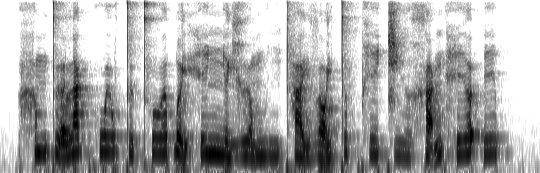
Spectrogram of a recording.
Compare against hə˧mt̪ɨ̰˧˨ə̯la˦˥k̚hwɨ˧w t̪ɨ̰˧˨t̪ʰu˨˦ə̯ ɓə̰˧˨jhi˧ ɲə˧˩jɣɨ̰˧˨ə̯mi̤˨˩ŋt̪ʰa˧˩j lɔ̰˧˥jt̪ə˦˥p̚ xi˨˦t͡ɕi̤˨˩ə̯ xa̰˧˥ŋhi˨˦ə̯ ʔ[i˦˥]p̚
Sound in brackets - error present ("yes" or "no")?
no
